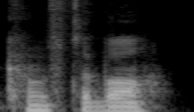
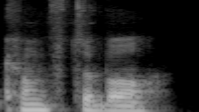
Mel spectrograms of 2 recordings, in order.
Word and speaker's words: comfortable: syllables and uh but what about the stress what where does the main stress go there in this word comfortable which would you say is the the stressed syllable and comfortable is it comforable income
